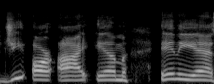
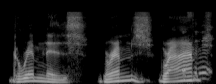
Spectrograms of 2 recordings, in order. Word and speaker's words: Grimnes: He's like, think of it as like the grimness of the situation.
